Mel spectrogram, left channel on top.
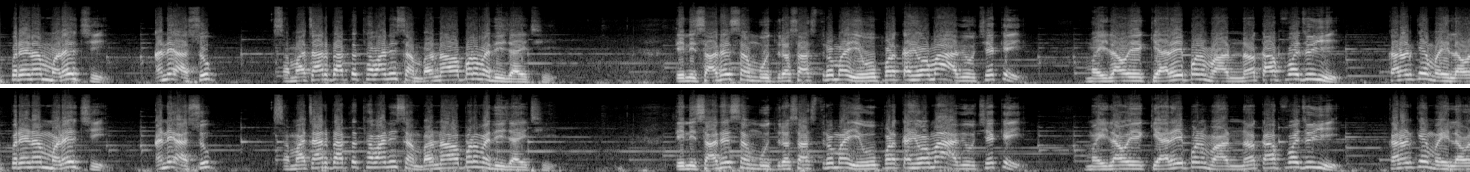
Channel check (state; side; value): normal; both; correlation 0.80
